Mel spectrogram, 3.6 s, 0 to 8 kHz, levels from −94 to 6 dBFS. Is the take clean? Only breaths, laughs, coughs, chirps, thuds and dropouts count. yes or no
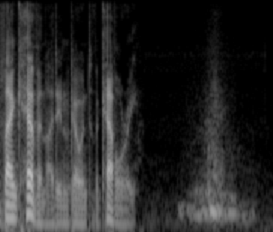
no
